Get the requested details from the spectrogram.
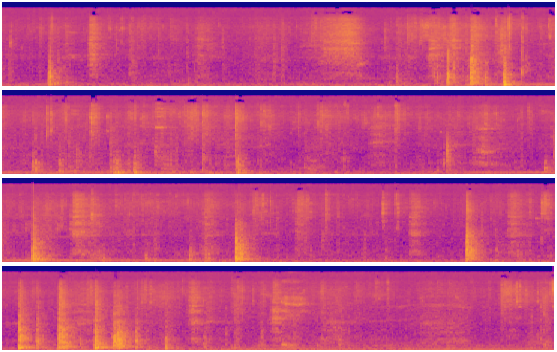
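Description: Feet stamp and thud on a hard floor.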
